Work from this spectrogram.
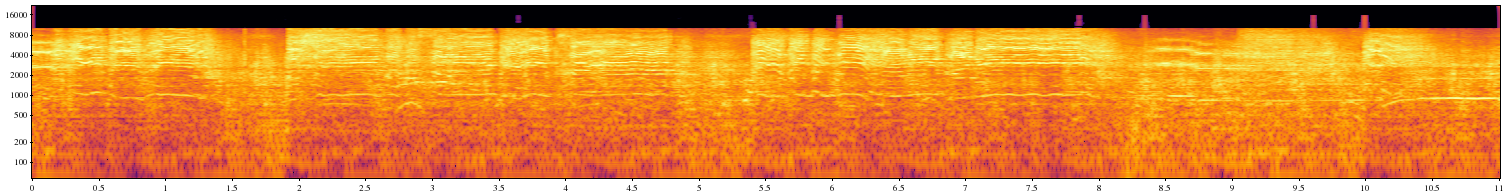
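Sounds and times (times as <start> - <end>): crowd cheering and screaming: 2.4 - 11.0.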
